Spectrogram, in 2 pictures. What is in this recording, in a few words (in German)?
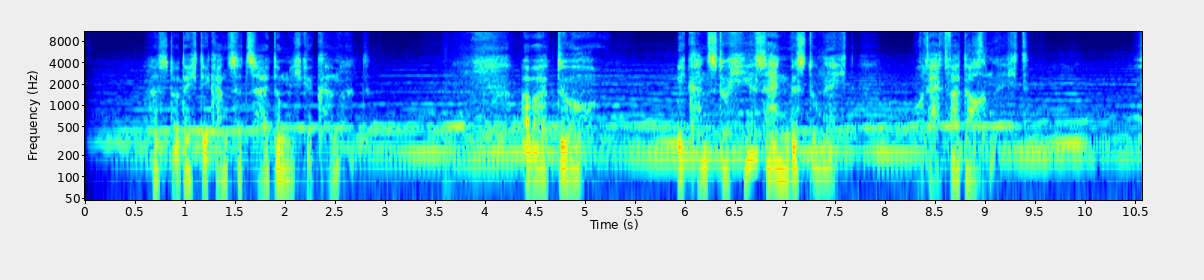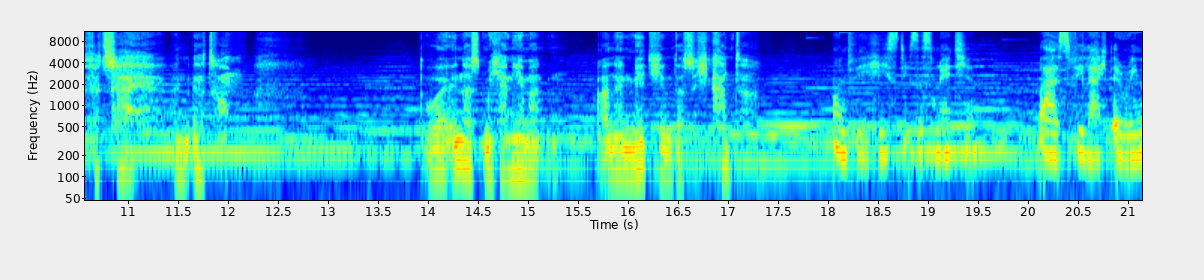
Synchron Gefuehlvoll; Jojos Bizarre Adventure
